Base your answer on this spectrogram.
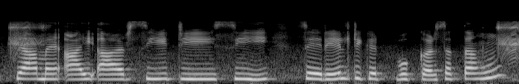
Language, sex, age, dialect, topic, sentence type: Hindi, female, 25-30, Awadhi Bundeli, banking, question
